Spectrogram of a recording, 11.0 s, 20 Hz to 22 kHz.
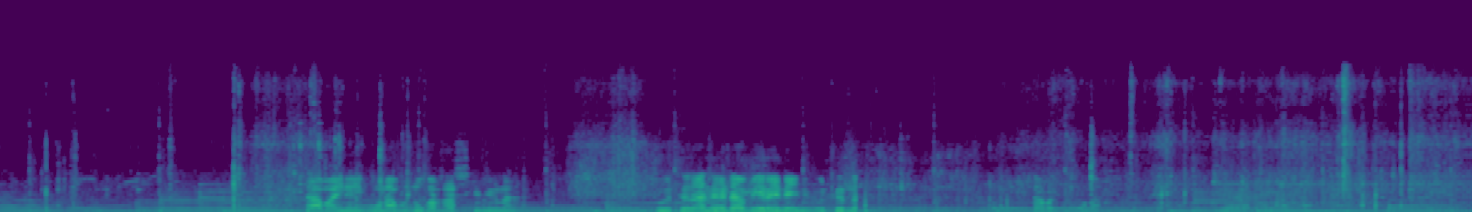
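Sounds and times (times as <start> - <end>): background music with low notes: 0.0 - 11.0
dry twigs snapping: 0.1 - 5.4, 6.2 - 11.0.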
